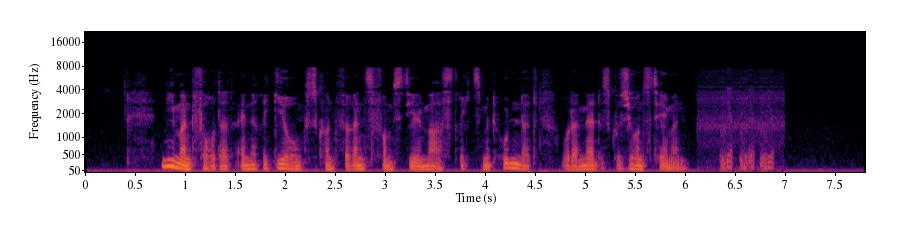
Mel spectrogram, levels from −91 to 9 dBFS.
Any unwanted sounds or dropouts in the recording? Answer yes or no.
yes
